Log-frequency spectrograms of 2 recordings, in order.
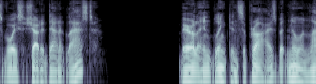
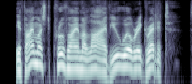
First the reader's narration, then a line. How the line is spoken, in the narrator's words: Siona denounced loudly in crisp Kyrianan accents, a little more heated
